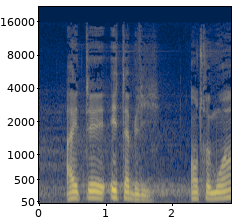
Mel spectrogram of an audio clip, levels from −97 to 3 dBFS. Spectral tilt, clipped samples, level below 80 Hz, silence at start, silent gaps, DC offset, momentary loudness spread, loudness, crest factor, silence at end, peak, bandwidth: -7 dB/octave; under 0.1%; -60 dBFS; 0.4 s; none; under 0.1%; 12 LU; -23 LUFS; 18 dB; 0 s; -6 dBFS; 15 kHz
